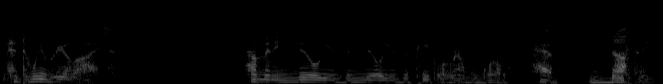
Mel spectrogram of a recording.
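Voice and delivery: very soft, breath-heavy reflection; hushed sober preaching. Real, not acted. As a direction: let it sink in quietly, pausing before the last word.

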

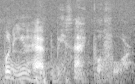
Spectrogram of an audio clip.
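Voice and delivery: quick whispered taunt in the ear; devil's whisper. Acted. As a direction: whisper it fast, as the tempting devil. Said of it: "He whispers in our ear and says".

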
